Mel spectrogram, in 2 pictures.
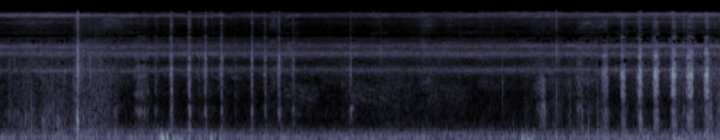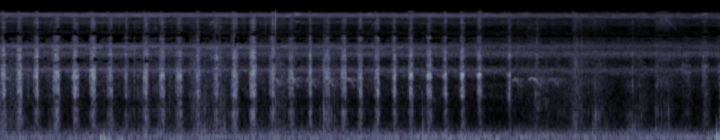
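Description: Insects droning steadily with several high, even tones. From about nine to eighteen seconds in, a fast, even pulsing call joins them at about four pulses a second.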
